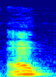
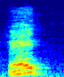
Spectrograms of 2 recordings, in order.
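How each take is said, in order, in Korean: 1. 이 단어는 가볍고 부드럽게 말해요. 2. 이 단어는 강하게 힘을 주어 말해요. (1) "그냥 at 살짝" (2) "그렇게 힘주지 말고"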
